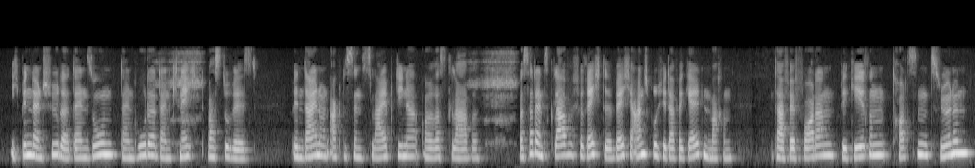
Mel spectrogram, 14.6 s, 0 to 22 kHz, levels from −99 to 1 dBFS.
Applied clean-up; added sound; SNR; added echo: none; Hiss; 15 dB; none.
